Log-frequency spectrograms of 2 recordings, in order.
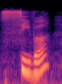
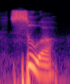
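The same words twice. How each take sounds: First: The word is said with the common mispronunciation. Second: The word is said with the standard pronunciation. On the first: The speaker calls it wrong. "It is not sewer" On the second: The speaker calls it right. "its pronunciation is sewer"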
